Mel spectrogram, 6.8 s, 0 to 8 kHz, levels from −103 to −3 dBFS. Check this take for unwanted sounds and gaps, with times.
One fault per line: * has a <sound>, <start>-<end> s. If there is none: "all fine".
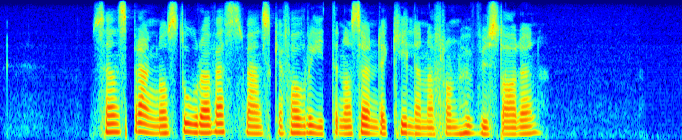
all fine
